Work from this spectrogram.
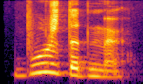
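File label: "буждӧдны", Komi, female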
